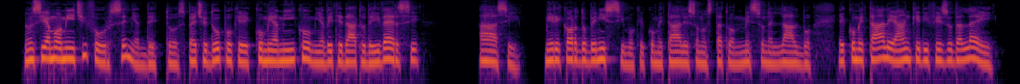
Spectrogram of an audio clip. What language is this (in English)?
Italian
